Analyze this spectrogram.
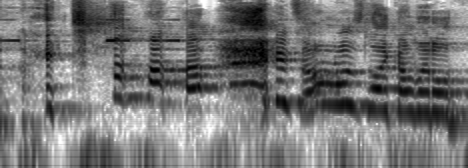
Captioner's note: laughs; timer beeps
